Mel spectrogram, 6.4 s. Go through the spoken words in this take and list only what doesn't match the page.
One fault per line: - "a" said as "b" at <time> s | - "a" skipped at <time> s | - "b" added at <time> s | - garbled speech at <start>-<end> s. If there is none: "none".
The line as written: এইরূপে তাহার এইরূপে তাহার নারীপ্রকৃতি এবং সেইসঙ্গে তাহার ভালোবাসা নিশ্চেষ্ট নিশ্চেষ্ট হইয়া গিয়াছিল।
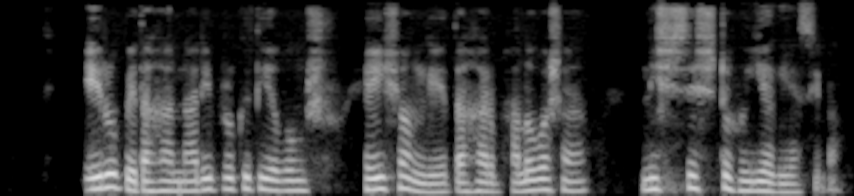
- "এইরূপে তাহার" skipped at 1.3 s
- "নিশ্চেষ্ট" skipped at 5.4 s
